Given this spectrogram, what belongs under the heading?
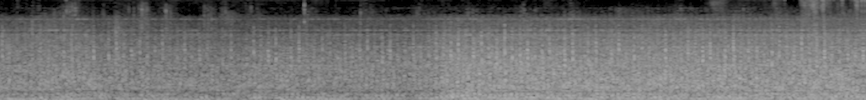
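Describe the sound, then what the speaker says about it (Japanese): Helicopter in the video game DMZ (Call of Duty) hovering close by, a loud continuous rotor and engine roar that holds steady for the whole stretch, swelling slightly in the second half, with no one talking. "なんならヘリここに着陸してくれていいんだけど"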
